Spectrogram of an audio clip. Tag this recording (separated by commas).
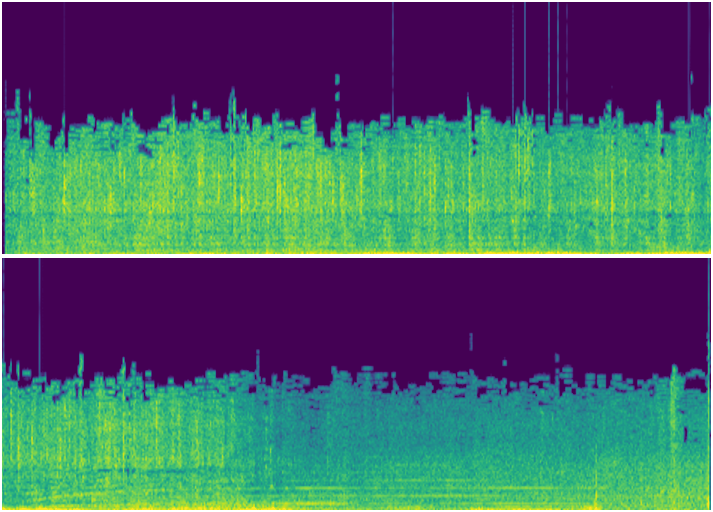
Rain, Water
